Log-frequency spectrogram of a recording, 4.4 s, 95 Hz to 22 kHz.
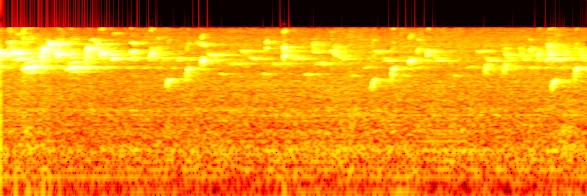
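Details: European goldfinches breeding quietly in a 1.20 m cage sing rapid liquid twittering, strongest at the start, then regular rising chirps about every second and a half against soft background noise.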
